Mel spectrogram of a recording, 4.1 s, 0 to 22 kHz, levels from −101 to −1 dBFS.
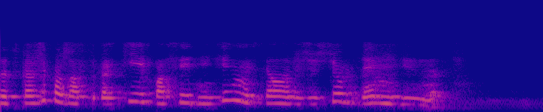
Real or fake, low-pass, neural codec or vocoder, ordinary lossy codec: fake; 5.4 kHz; autoencoder, 48 kHz, 32 numbers a frame, DAC-VAE, trained on Japanese speech; AAC, 48 kbps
